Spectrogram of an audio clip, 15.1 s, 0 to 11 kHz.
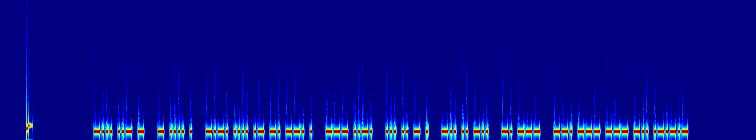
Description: Morse code, heard as a keyed tone, about 30 wpm, 700 Hz. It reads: BUT THE CHANGE OF SITE DID NO GOOD.
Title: Sentences from Top 1000 Words - Review Part 4 - 30wpm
